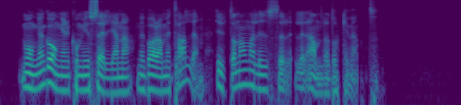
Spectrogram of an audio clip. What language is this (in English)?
Swedish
